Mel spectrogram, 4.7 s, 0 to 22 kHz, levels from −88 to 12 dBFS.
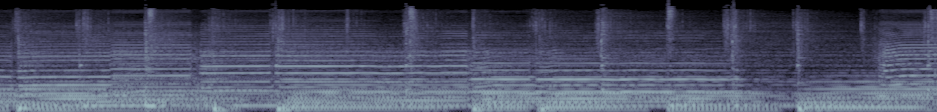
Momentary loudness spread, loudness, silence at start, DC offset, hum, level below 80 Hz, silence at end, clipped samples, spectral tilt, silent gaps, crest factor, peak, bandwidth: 4 LU; -24 LUFS; 0 s; under 0.1%; none; -36 dBFS; 0 s; under 0.1%; -5 dB/octave; none; 16 dB; -8 dBFS; 19 kHz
